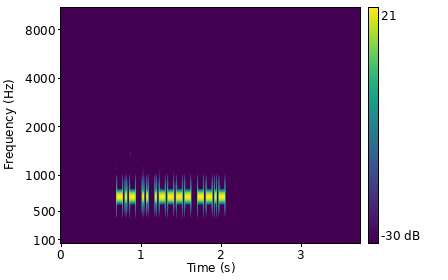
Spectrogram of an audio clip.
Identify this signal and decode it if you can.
Morse code, heard as a keyed tone, about 44 wpm, 700 Hz. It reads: KI1Q
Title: USA Call Signs - 4 Characters - Repeated 2x - 45wpm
